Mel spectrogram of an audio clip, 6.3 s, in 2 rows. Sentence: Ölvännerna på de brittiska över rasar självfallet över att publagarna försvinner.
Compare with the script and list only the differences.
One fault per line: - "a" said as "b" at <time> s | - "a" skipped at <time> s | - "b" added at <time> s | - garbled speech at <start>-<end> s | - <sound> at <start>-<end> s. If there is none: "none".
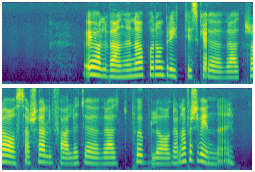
none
